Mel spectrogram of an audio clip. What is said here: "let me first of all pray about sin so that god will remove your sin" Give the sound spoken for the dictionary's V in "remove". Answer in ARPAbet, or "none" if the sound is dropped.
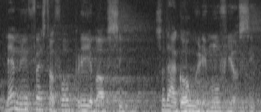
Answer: F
